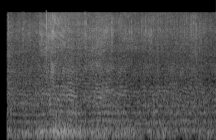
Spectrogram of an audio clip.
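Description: Dense, continuous buzzing of many honey bees at the entrance of a wild colony nesting in a tree hollow, close to the microphone, the many wing-beat tones wavering and overlapping, loudest about half a second in.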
